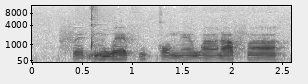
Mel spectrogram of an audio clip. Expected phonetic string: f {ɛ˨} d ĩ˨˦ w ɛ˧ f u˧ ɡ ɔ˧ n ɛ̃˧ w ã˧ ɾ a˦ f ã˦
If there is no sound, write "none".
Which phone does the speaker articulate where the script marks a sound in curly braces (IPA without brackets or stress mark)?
ɛ˨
